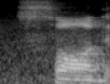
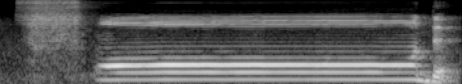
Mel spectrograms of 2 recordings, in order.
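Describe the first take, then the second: First: Said in the usual way. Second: सौद drawn out very long on a high, loud note; long-stretched letter. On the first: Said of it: "सौद जो है ना से हरफी है". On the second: Shown as a demonstration. Teacher showing how long to pull it, सौद stretched high. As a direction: hold the vowel of सौद for three beats, pitched up. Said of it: "इसको लंबा खींचना है".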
